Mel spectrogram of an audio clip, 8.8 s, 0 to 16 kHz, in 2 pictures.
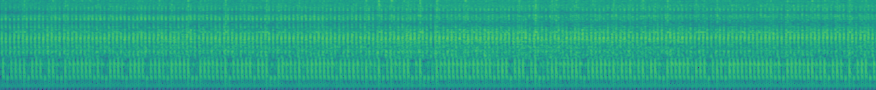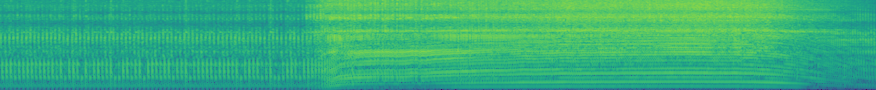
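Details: MDS 68 FS Pro model engine on a break-in run, heavy exhaust smoke: steady even buzz, then a clean smooth rise in revs that holds. Running well, better than with the idle bar plug, after carb tuning.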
